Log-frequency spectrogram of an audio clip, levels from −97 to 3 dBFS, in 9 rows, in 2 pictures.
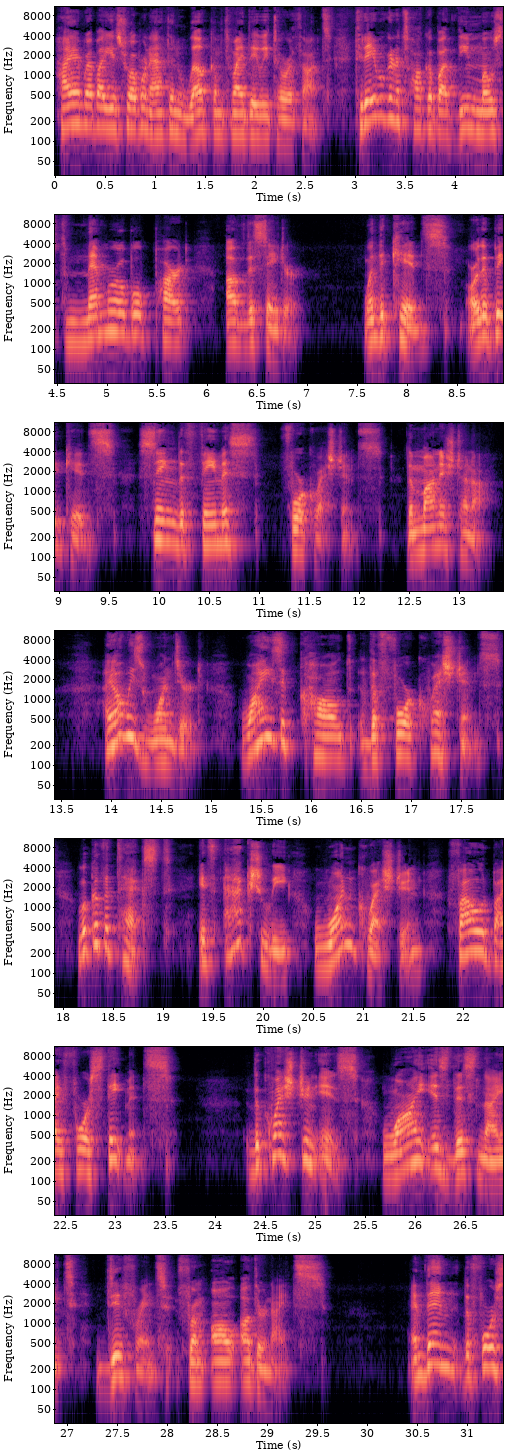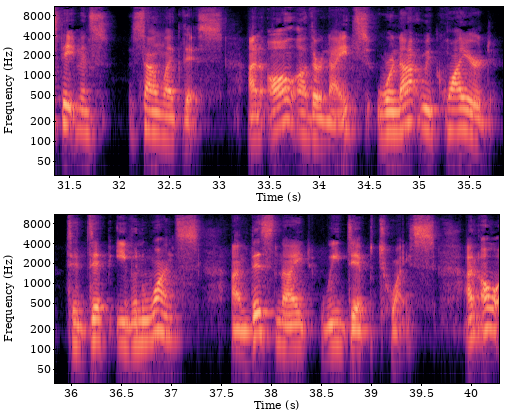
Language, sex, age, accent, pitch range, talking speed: English, male, 30-49, Canadian, 130-205 Hz, 145 wpm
